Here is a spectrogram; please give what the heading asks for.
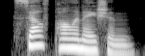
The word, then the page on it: self-pollination: British English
